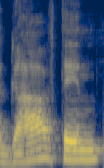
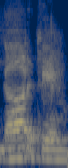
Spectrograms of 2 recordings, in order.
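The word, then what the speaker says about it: Garten: اما الجي قول معايا جارتن. جاردن. وقلت لكم ساعات الار او الار بتتنطق غين.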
